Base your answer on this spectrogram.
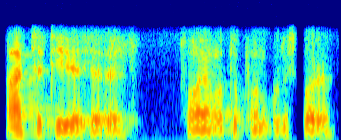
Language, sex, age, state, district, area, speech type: Bengali, male, 18-30, West Bengal, Purulia, urban, conversation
